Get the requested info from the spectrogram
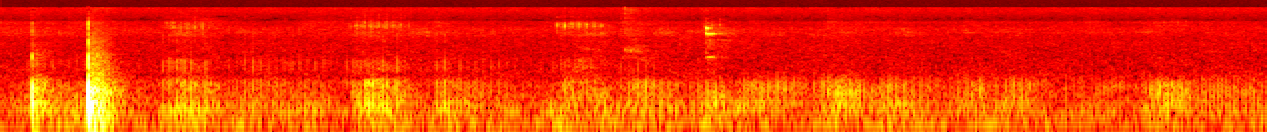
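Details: Soft, quiet purring from the kitten Barfi as she is petted, a faint low pulsing rumble rising and falling after two sharp clicks at the opening.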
